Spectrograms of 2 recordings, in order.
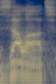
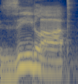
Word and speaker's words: zealot: zealots or as uh i say zealot because that's how you pronounce it uh but then of course everybody in the alliance including our favorite irish fc dark giants say zee lot and i make fun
